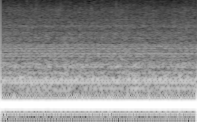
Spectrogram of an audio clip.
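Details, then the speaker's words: Speed Queen washer washing sheets, spin cycle picking up speed after draining and rinsing: loud steady low motor hum with audible pitch change, motor resonating more at low speed than high; no knocking or scraping, normal spin. "Yeah, you can hear the pitch change. It's amazing just how much more the motor resonates on low speed than high, you know?"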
